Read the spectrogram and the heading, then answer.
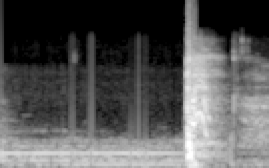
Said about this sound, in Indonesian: Masya Allah Alhamdulillah sudah ya batuk-batuk ya batuk-batuk cuaca hujan terus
